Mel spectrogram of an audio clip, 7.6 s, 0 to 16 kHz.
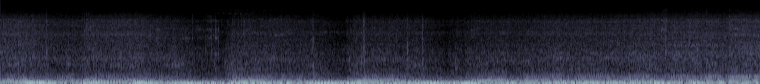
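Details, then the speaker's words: VW Polo MK2 coupé, carbureted 39 hp, woken after sitting since 2018, choke partly on: low, uneven idle wavering up and down; still has vacuum leaks, needs new distributor cap and carb parts, sometimes stalls; rough idle from vacuum leaks. "Idle is not superb, as it still has some vacuum leaks, and I still have to get a new distributor cap and stuff for the carb as well."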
